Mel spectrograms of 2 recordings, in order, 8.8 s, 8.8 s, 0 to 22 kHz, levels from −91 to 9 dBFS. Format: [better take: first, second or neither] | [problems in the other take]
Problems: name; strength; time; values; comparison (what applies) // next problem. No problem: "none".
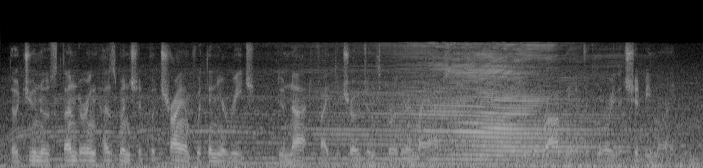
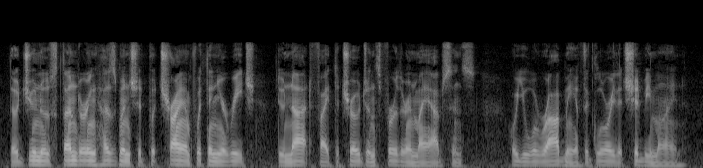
second | background sound (Motorcycle); 1 dB above the speech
